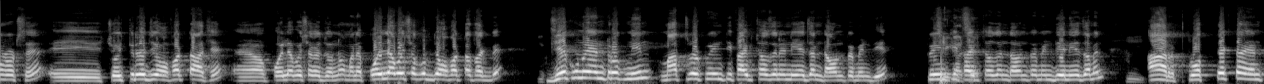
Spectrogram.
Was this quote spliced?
no; 0 cuts

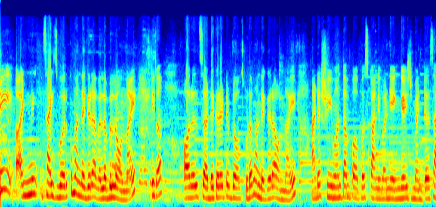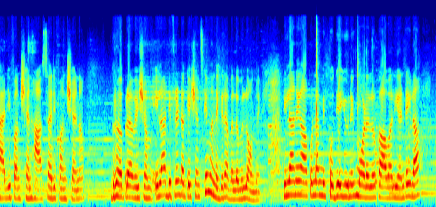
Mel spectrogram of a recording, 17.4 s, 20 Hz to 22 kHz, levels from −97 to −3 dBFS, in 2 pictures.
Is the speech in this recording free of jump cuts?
no; 2 cuts; at 3.1 s, 14.1 s

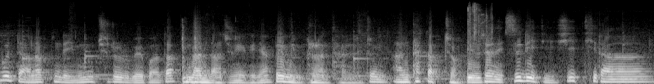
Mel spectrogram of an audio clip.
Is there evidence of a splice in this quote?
yes; 2 cuts; at 3.6 s, 4.7 s

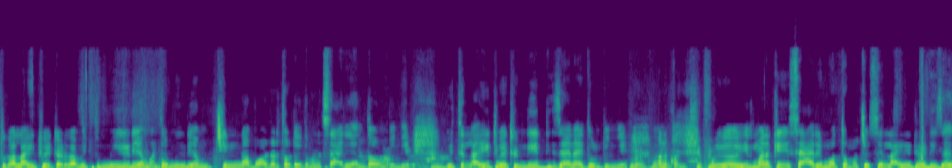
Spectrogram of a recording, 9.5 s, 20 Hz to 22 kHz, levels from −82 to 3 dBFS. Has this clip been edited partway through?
yes; 1 cut; at 6.6 s

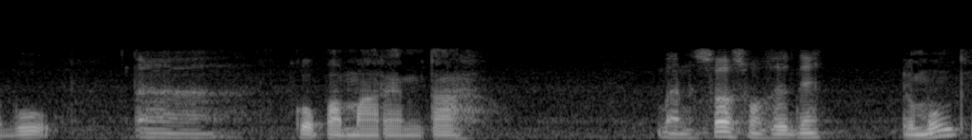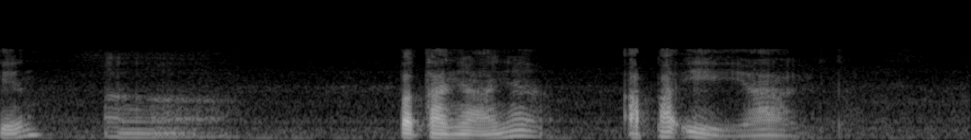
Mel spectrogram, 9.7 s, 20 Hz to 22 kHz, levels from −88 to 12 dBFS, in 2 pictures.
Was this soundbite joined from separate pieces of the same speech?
no; 0 cuts

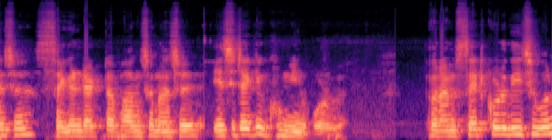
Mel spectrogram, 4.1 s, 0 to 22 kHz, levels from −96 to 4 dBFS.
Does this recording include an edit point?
yes; 2 cuts; at 1.5 s, 2.7 s

